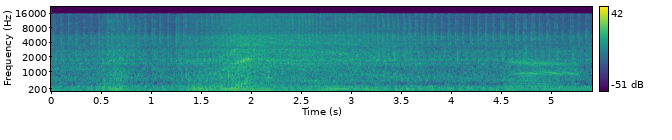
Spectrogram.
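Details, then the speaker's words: Kawasaki Ninja 250 FI at cold morning start idles with a loose, uneven metallic rattle from a slack cam chain; cause is a failing cam chain tensioner. "Jadi untuk permasalahan dari suara yang seperti ini guys itu ada di bagian Tensioner keteng ataupun biasa disebut tonjokan ketengnya ya"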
